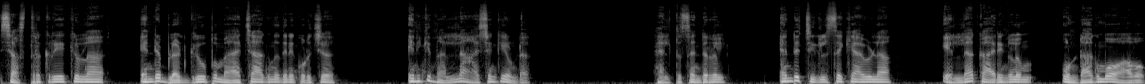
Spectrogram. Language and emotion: Malayalam, fearful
